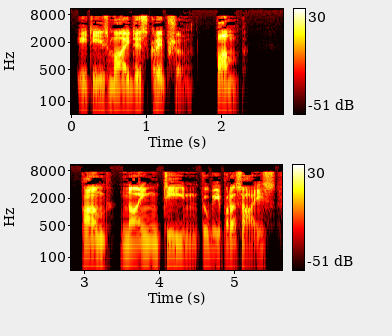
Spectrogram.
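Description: A man voicing a huge, placid clay golem who speaks slowly and deliberately in a deep rumble. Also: no echo. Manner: slow, deep, rumbling, measured and literal. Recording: dull lo-fi recording.

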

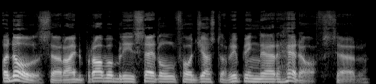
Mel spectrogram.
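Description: A man voicing a calm, polite male vampire recruit who speaks patiently and deadpan. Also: mid-range voice, normal speed, no room sound, studio quality, lightly acted.

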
